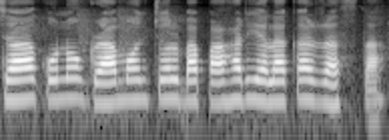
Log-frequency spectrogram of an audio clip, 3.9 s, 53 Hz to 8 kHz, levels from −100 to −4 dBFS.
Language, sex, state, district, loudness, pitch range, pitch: Bengali, female, West Bengal, Cooch Behar, -16 LUFS, 210-230 Hz, 225 Hz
